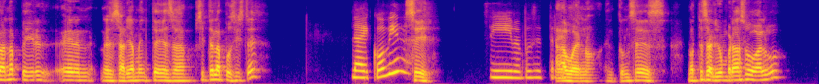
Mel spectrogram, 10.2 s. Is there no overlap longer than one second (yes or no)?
yes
